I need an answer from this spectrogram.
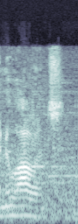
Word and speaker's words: New Orleans: No, New Orleans. New Orleans. Yeah, we don't say Ains.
